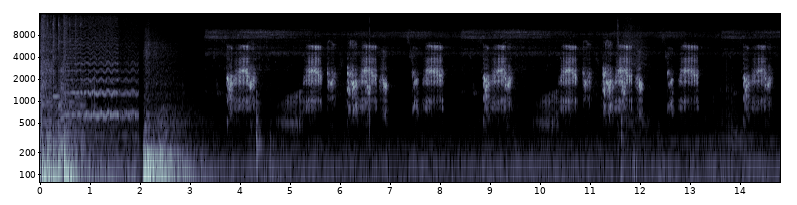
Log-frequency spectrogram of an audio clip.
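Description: A brief musical sting gives way to a frog croaking in a steady series of loud, raspy bursts, roughly ten of them, over a low continuous hum.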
